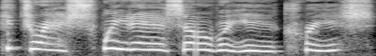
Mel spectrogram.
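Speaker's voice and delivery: high-pitched, creepy, come-hither cartoon voice. Describing a creepy man, imitating the creepy guy from Family Guy. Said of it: "like the creepy guy from Family Guy".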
